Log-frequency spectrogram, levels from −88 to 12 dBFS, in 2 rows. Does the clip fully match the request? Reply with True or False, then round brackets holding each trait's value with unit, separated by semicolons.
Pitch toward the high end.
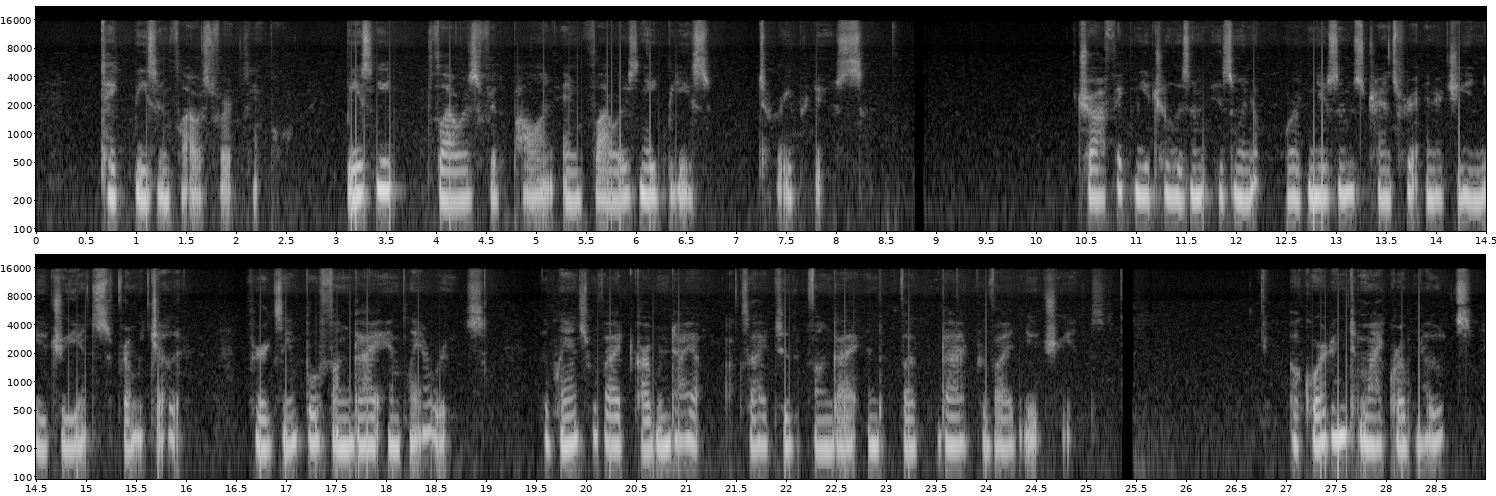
True (225 Hz)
